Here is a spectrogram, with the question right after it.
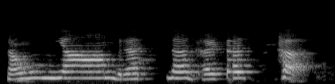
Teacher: That tha mahaprana should be heard. It is the mahaprana akshara. So we have to put little more stress when we say tha there.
